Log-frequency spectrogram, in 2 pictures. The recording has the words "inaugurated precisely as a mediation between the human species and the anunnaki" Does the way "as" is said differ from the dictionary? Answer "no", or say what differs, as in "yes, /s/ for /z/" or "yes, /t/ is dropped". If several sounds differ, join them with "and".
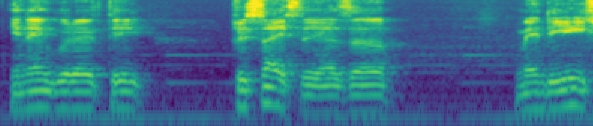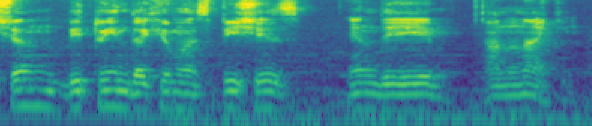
no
